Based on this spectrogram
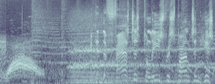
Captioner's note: tires screech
